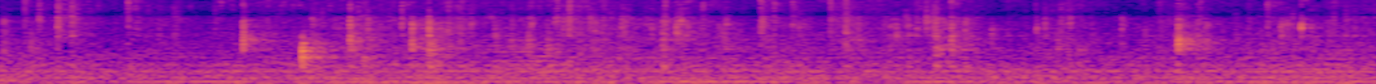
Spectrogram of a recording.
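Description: Cumin seeds and green chillies frying in hot oil with spluttered mustard seeds for a tempering, a continuous close crackling sizzle with occasional sharper pops and stirring scrapes.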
